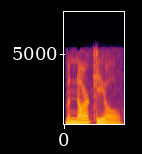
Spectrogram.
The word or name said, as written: monarchial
